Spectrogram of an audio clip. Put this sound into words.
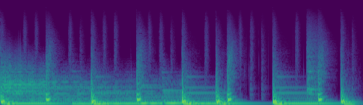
NYHH loop
ny hip hop loop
